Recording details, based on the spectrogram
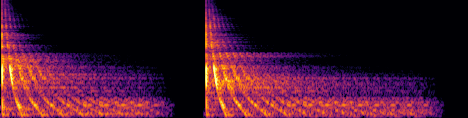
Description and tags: Ben Burtt style retro laser gun blast made from hitting a long fence wire. This recording is unprocessed so you can shape it how you want.
gun, retro, sci-fi, sound-effect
